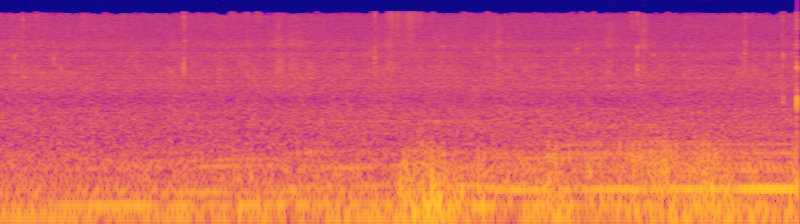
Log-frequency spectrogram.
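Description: Low, steady engine hum of a nearby car, growing louder from about halfway through.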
